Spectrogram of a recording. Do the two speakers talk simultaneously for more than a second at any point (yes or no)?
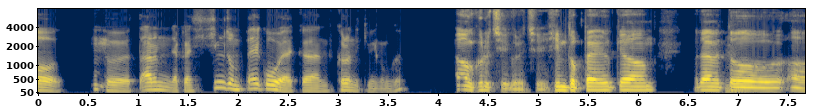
no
